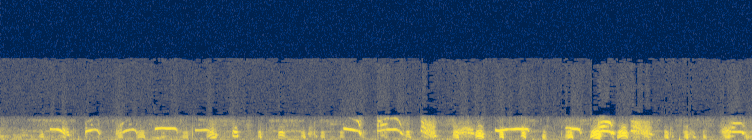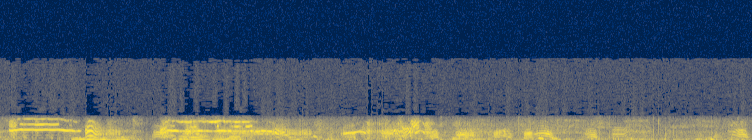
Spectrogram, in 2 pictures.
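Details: Vizsla puppies whimpering and yelping in quick, overlapping bursts of high, wavering whines with rising and falling tones. The cries crowd together for most of the stretch, then briefly thin out into a few longer, drawn-out squeals.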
